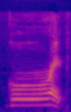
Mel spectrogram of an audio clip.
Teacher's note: the R sound is the strongest sound of the blend, and your lips often come forward before you even say the word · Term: R blends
